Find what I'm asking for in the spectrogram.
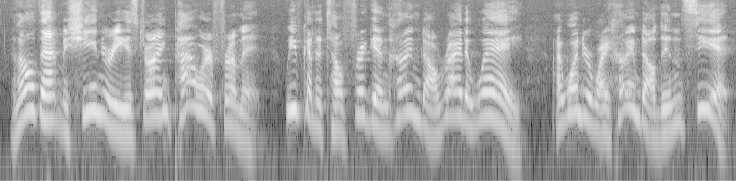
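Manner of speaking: put-on high young voice, eager and urgent; excited kid. Volstagg's children at the sword, high urgent kid voice. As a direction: talk like a kid who found something big. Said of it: "the kids are like".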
